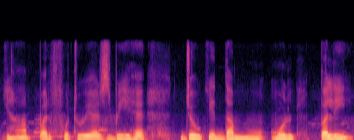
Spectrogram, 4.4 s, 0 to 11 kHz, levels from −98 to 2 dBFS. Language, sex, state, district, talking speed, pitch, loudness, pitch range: Hindi, female, Odisha, Sambalpur, 135 wpm, 225 Hz, -17 LUFS, 210-240 Hz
